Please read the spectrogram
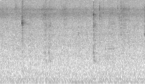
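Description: Quiet classroom room tone with a few faint, irregularly spaced clicks: a pen tapping on an interactive whiteboard.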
